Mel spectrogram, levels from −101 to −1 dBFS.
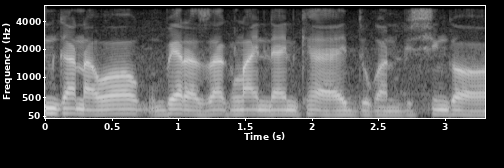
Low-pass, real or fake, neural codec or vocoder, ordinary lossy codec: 5.4 kHz; real; none; none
